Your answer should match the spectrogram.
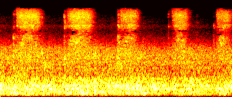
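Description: Fine-mist pump spray bottle of face mist being sprayed repeatedly: about four short hisses, roughly half a second apart.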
